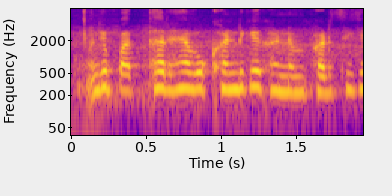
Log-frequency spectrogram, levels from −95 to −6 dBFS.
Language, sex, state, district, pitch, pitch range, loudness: Hindi, female, Uttar Pradesh, Ghazipur, 255 Hz, 235-270 Hz, -18 LUFS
